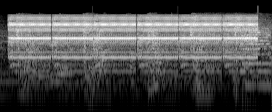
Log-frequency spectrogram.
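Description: Electronic warning-buzzer sound effect: one steady, harsh tone with bright overtones that starts abruptly and cuts off after about two seconds, over background music.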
